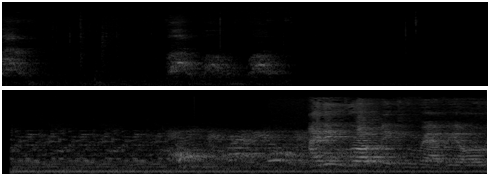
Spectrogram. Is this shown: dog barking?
yes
